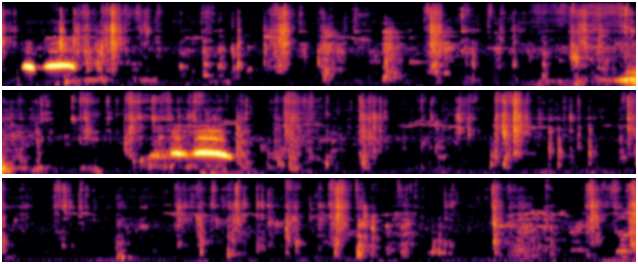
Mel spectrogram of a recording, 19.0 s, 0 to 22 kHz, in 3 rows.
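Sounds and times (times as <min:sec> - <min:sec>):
faint high bird chirps: 0:00.0 - 0:03.9, 0:07.6 - 0:13.7
quiet irregular clicks: 0:00.0 - 0:19.0.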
